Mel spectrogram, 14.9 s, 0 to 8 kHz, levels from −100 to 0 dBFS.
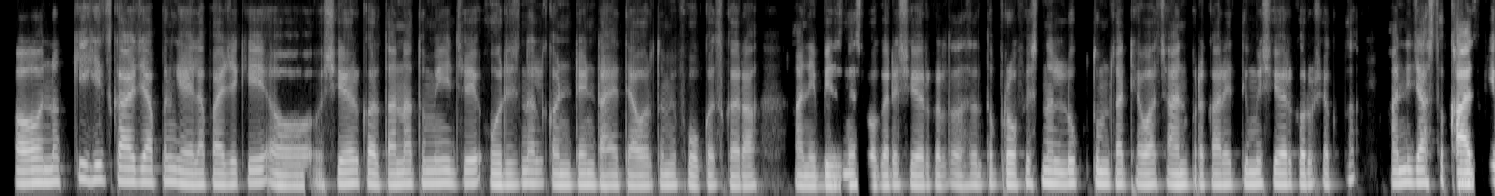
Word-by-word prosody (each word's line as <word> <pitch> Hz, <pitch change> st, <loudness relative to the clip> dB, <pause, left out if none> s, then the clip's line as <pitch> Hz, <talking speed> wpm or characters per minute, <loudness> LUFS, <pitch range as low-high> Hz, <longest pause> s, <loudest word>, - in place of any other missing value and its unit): अ, -, -, +1 dB, 0.3 s
नक्की 155 Hz, +4 st, -2 dB
हीच 175 Hz, 0 st, -2 dB
काळजी 155 Hz, -1 st, +2 dB
आपण 155 Hz, +1 st, -1 dB
घ्यायला 130 Hz, -2 st, +1 dB
पाहिजे, 130 Hz, 0 st, 0 dB
की 145 Hz, +3 st, -1 dB
अ, 135 Hz, -5 st, -2 dB, 0.5 s
शेअर 135 Hz, +2 st, +1 dB
करतांना 130 Hz, +1 st, +1 dB
तुम्ही 140 Hz, 0 st, +1 dB
जे 140 Hz, +1 st, 0 dB
ओरिजिनल 130 Hz, +2 st, 0 dB
कंटेंट 125 Hz, -1 st, 0 dB
आहे 120 Hz, 0 st, 0 dB
त्यावर 115 Hz, 0 st, 0 dB
तुम्ही 120 Hz, 0 st, 0 dB
फोकस 120 Hz, 0 st, -4 dB
करा 115 Hz, 0 st, 0 dB, 0.5 s
आणि 115 Hz, -1 st, +2 dB
बिझनेस 120 Hz, +2 st, +1 dB
वगैरे 120 Hz, +2 st, 0 dB
शेअर 120 Hz, -2 st, -1 dB
करत 120 Hz, +1 st, -5 dB
असाल 120 Hz, 0 st, -3 dB
तर 125 Hz, -, -3 dB
प्रोफेशनल 130 Hz, +2 st, +1 dB
लूक 135 Hz, 0 st, 0 dB
तुमचा 135 Hz, -1 st, +2 dB
ठेवा 130 Hz, 0 st, +1 dB
छान 125 Hz, 0 st, +2 dB
प्रकारे 125 Hz, +1 st, -1 dB
तुम्ही 135 Hz, 0 st, +2 dB
शेअर 130 Hz, -1 st, +1 dB
करू 130 Hz, 0 st, +1 dB
शकता 125 Hz, +5 st, -7 dB, 0.4 s
आणि 145 Hz, +1 st, +4 dB
जास्त 145 Hz, -4 st, +2 dB
खाजगी 135 Hz, +4 st, +6 dB
130 Hz, 160 wpm, -25 LUFS, 125-140 Hz, 0.5 s, खाजगी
